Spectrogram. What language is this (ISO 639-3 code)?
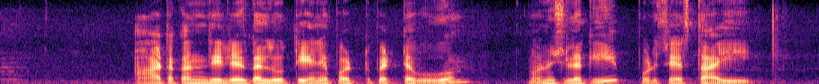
tel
